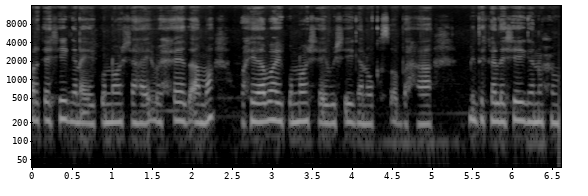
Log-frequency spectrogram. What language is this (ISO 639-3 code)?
som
